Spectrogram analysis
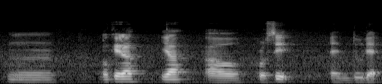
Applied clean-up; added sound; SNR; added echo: none; none; none; none.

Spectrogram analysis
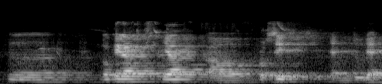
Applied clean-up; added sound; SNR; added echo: neural separator model SepFormer DNS4.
